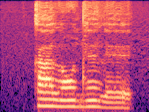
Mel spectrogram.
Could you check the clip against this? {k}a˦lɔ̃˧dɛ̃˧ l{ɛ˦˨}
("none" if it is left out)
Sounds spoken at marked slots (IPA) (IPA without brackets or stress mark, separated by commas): k, ɛ˨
